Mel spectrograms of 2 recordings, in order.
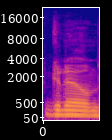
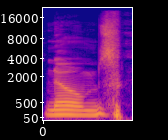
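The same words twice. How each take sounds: First: The initial G sound is pronounced. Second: The initial G sound is silent. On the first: The speaker calls it wrong. "They're not gnomes" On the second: The speaker calls it right. "They're just gnomes. The G's silent"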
